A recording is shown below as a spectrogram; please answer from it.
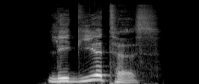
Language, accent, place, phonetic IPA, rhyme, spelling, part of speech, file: German, Germany, Berlin, [leˈɡiːɐ̯təs], -iːɐ̯təs, legiertes, adjective, De-legiertes.ogg
- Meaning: strong/mixed nominative/accusative neuter singular of legiert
